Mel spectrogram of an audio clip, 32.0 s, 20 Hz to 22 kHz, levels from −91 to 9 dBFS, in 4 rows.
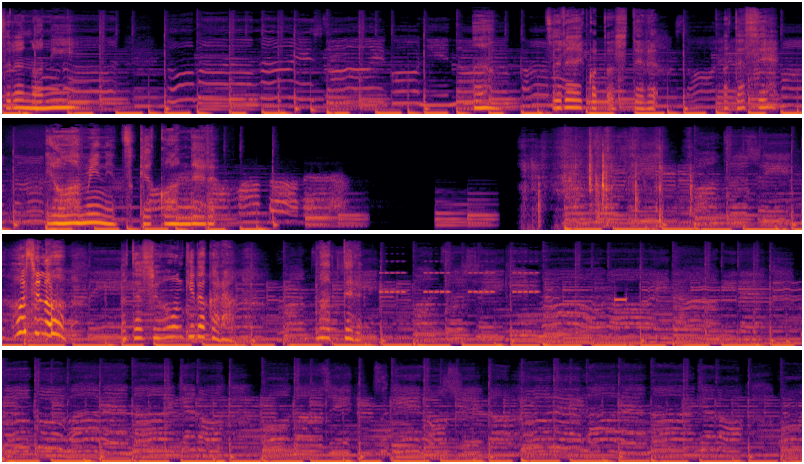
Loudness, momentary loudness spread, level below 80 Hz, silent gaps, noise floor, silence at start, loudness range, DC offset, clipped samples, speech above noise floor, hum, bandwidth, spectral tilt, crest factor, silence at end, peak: -26 LUFS; 13 LU; -30 dBFS; none; -88 dBFS; 0 s; 11 LU; under 0.1%; under 0.1%; 66 dB; none; 17.5 kHz; -4.5 dB/octave; 22 dB; 0 s; -2 dBFS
